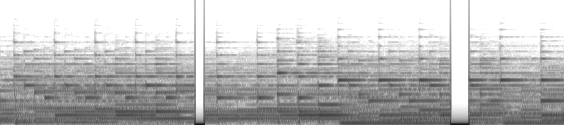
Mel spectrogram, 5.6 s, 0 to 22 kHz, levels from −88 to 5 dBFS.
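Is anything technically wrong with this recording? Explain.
Yes. Invalid numbers at full scale appear from 1.95 to 2.04 s and from 4.51 to 4.69 s. Infinite or invalid values were pinned to the largest positive or negative value, so the output sits flat at one extreme value for 93 ms, then 186 ms (fitting 4096- and 8192-sample blocks). Each is heard as a loud pop at the start and end with silence between. Clipping would still carry the sound underneath, and a single click has no silent gap.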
